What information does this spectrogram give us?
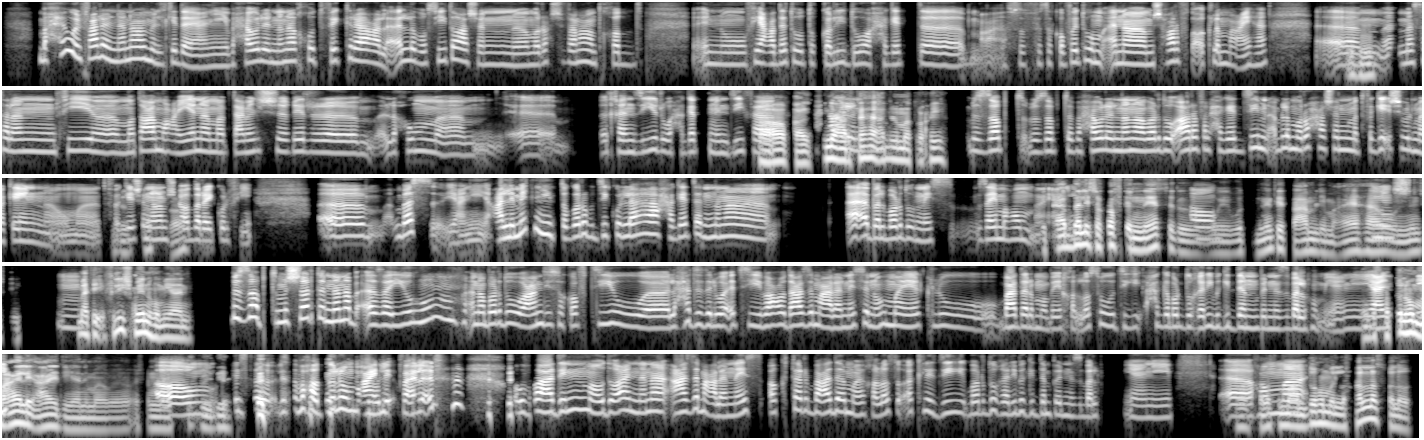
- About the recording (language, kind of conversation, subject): Arabic, podcast, إيه كانت أول تجربة ليك مع ثقافة جديدة؟
- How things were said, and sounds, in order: tapping; other background noise; chuckle; giggle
